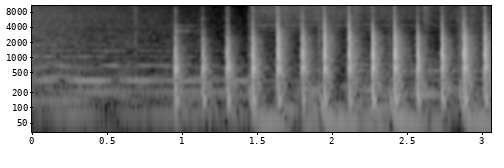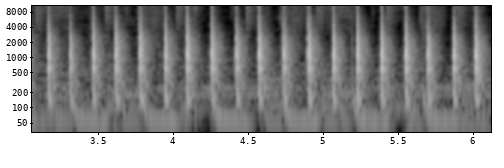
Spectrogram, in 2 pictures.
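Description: Paint pot being shaken by hand, its mixing ball rattling inside in a fast, even click about six times a second, starting about a second in.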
